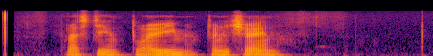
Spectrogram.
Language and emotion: Russian, sad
